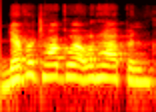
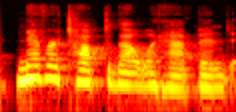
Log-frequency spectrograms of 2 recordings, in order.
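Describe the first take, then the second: First: A family laying down its rule, voiced higher and louder; quoting the family rule. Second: Said in the usual way. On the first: The family rule said raised and firm. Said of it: "a family that never talked about what happened".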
